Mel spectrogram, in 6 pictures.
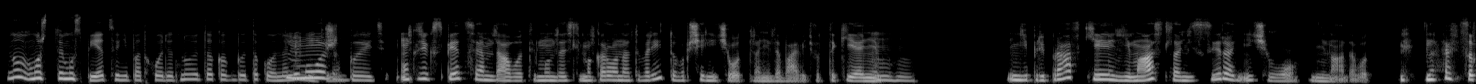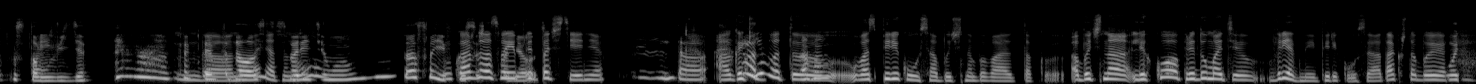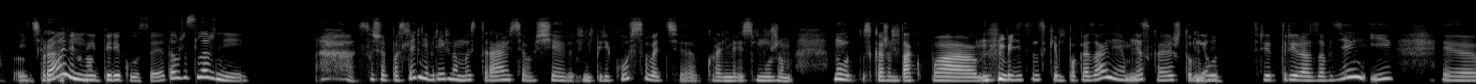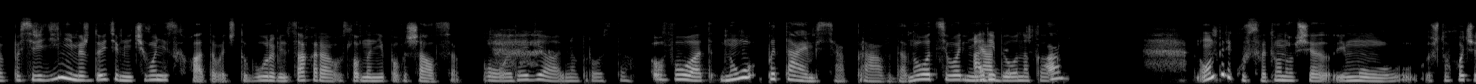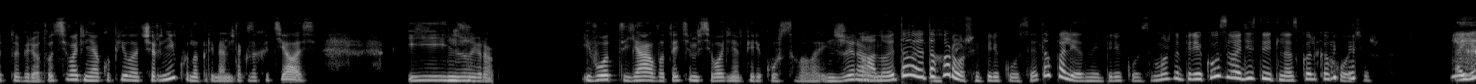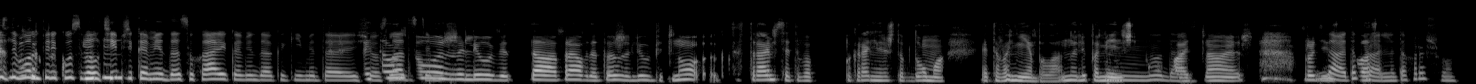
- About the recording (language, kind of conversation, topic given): Russian, podcast, Как ты стараешься правильно питаться в будни?
- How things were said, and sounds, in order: laughing while speaking: "нравится"; tapping; chuckle; laugh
